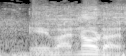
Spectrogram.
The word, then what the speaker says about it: Evanora: Evanora, sí, lo he dicho bien.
